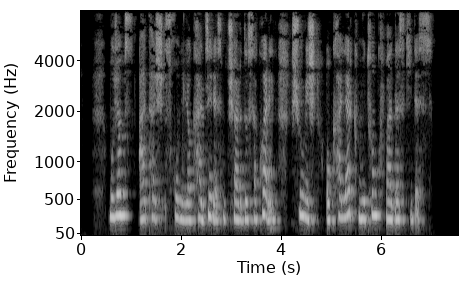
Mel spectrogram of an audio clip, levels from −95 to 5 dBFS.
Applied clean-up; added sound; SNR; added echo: neural mask model Resemble Enhance denoiser.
